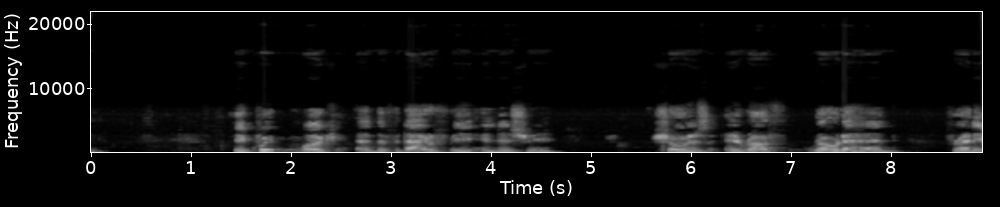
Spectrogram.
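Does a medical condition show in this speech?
Yes: cerebral palsy.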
